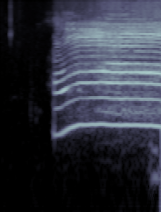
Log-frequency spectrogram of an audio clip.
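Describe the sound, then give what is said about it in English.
A talkative, calico-like cat named Maya lets out one long, drawn-out meow that starts abruptly after a brief silence and holds a steady, fairly high pitch, loud and alone with no talking. “Y'all need to get a calico. We got something close.”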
